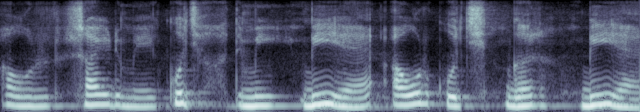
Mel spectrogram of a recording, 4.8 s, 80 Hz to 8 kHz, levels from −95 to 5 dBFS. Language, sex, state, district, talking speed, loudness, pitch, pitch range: Hindi, female, Uttar Pradesh, Saharanpur, 150 wpm, -14 LUFS, 200 Hz, 195-215 Hz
